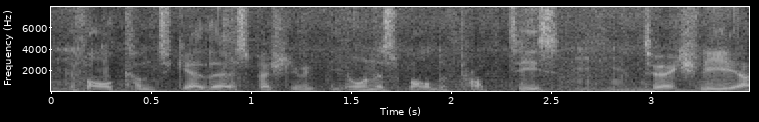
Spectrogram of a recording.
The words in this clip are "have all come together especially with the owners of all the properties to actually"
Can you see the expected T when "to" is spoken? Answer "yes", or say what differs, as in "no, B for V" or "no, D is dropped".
yes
